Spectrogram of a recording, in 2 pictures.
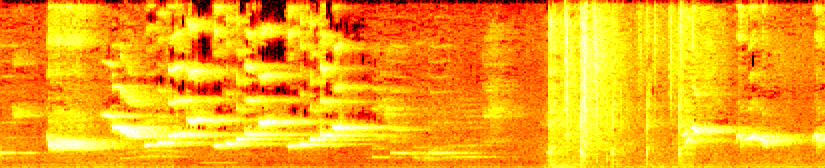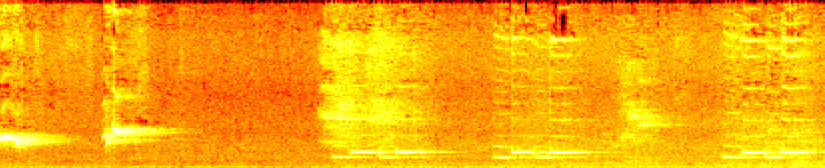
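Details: {'caption': 'Agitated male Asian pied starling singing a mimicry-rich song: clusters of rising whistled notes, a harsh broadband burst near mid-phrase, then ringing pure whistles repeated in short bursts.'}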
